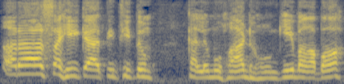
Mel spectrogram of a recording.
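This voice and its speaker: A woman voicing an older, sharp-tongued Indian mother-in-law in a cartoon story, scolding yet doting on her daughter. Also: medium pitch, lively intonation, slow pace, no echo. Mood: grumbling.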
